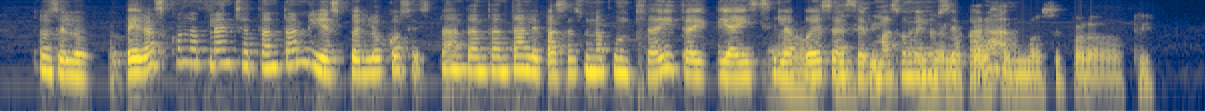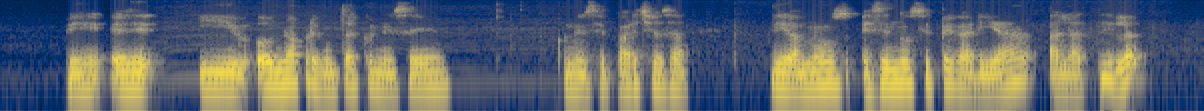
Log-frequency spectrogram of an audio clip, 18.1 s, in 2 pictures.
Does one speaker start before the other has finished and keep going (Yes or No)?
Yes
